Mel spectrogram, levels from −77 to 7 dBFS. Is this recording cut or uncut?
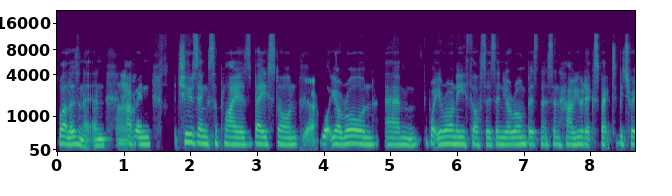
uncut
